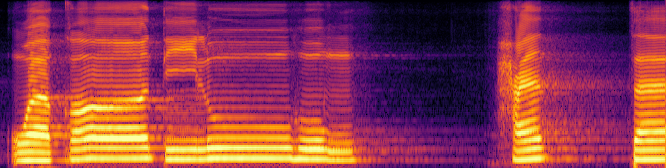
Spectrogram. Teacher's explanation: huruf ta kita tahan dan kita tekan karena terdapat tanda tasydid di atasnya. Hatta, lalu kita panjangkan 2 harokat karena alif kecil di atasnya.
